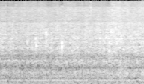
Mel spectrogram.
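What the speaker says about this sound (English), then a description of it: "I'm just going to sear it on, just kind of sear it" Meat searing in a hot pan for birria tacos, seasoned with garlic, salt and pepper, gives a steady, loud close-up sizzle with small crackles and pops throughout.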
